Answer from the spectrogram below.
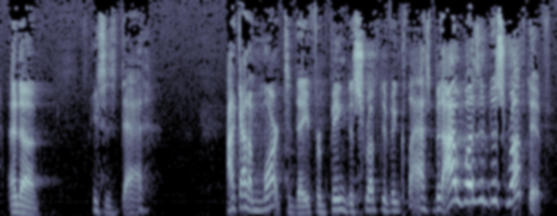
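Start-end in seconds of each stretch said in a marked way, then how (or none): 1.7-7.3 put-on upset voice, close to crying. Retelling a son's worried confession about a school mark: imitating someone near tears. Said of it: "literally he's almost on the verge of tears".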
